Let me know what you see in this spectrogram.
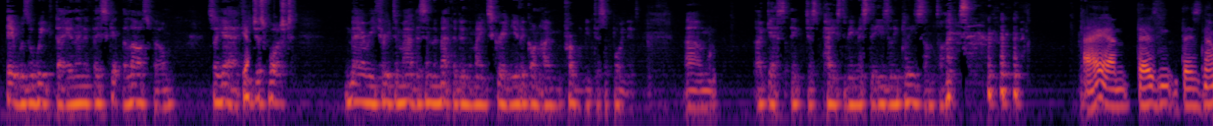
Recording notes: Apologies for the shit audio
